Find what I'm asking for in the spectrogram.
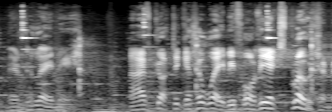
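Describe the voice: A man's put-on character voice, fairly high in pitch, at a fairly quick pace over clear music in the background.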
